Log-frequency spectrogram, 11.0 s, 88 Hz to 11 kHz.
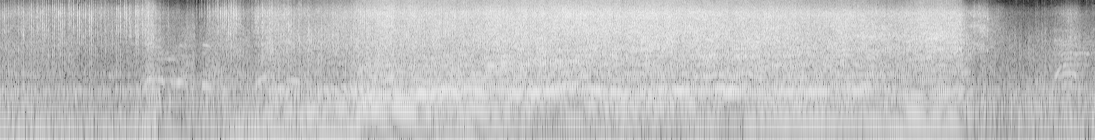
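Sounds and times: car engine revving high: 0:01.3 - 0:09.9.

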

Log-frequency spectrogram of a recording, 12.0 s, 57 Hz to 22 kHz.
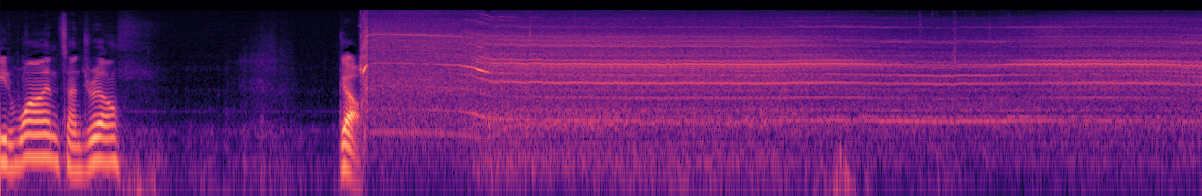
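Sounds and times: drill boring into wood: 0:03.6 - 0:12.0.

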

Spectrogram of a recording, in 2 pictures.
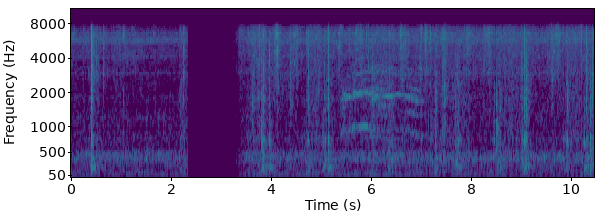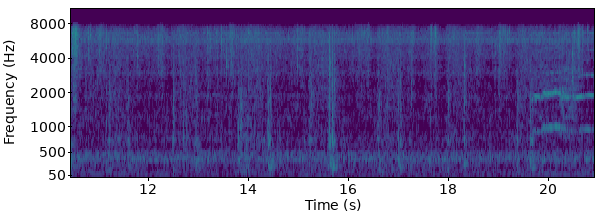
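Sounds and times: steady low hum: 0:06.0 - 0:19.8.

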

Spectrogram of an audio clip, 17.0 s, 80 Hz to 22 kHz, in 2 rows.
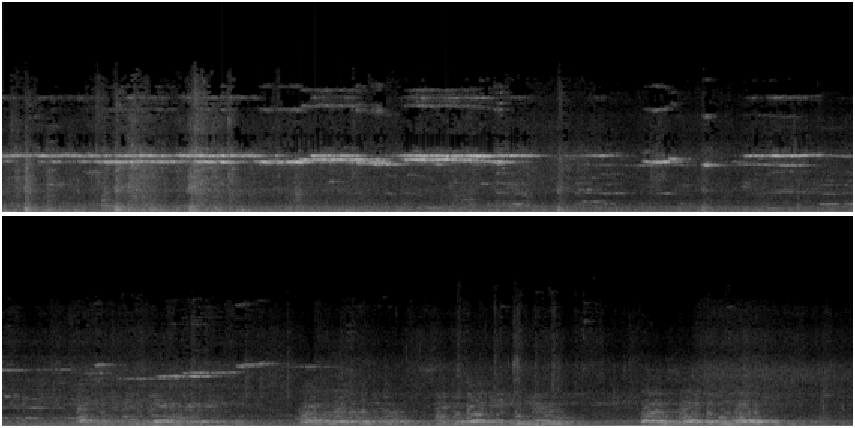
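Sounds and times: train coaches rumbling: 0:00.0 - 0:17.0
high metallic squeal: 0:00.4 - 0:11.2.

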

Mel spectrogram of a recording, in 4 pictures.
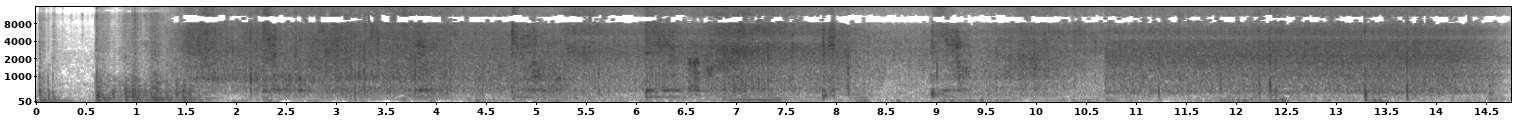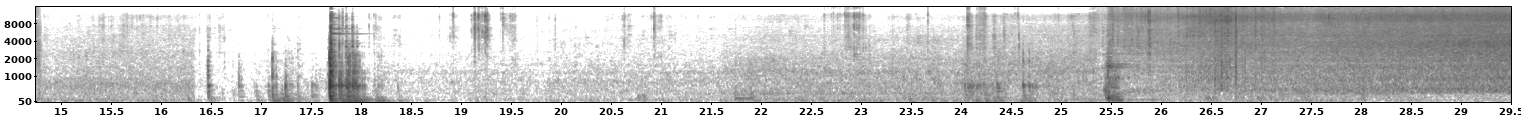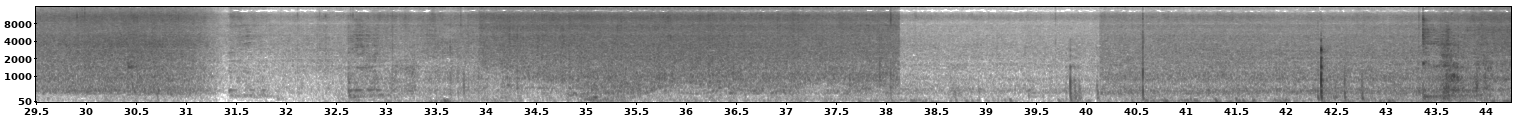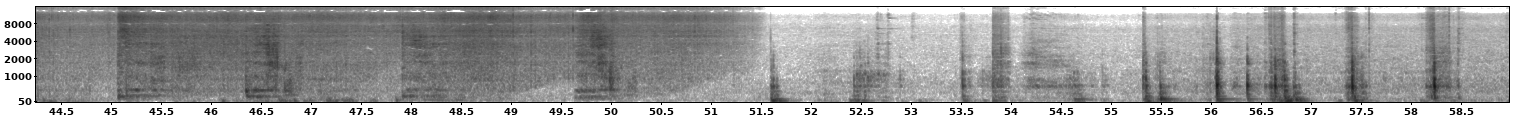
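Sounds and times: liver sizzling in a pot: 0:01.3 - 0:14.8, 0:25.4 - 0:51.5.

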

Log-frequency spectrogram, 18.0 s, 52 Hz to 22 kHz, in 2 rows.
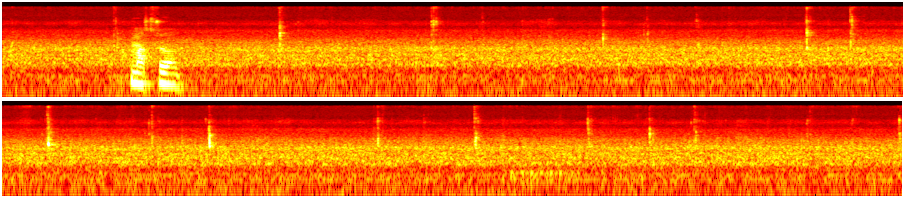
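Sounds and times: steady low hiss: 0:00.0 - 0:18.0
chewing clicks and smacks: 0:02.7 - 0:03.0, 0:04.2 - 0:04.9, 0:05.9 - 0:07.2, 0:07.9 - 0:09.7, 0:10.3 - 0:11.3, 0:12.6 - 0:14.2, 0:14.8 - 0:16.3, 0:16.9 - 0:18.0.

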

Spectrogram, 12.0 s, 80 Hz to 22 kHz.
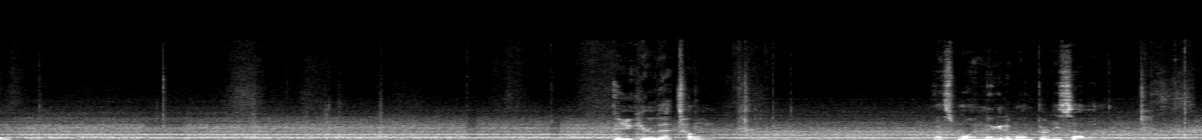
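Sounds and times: radio hiss: 0:02.0 - 0:07.7.

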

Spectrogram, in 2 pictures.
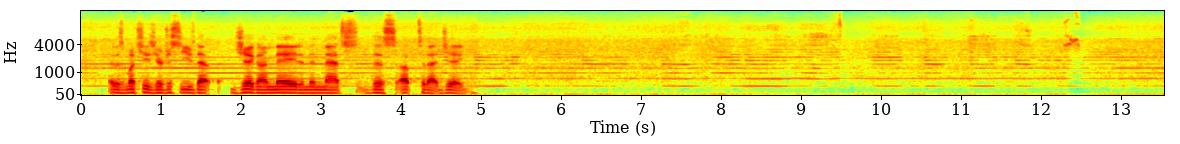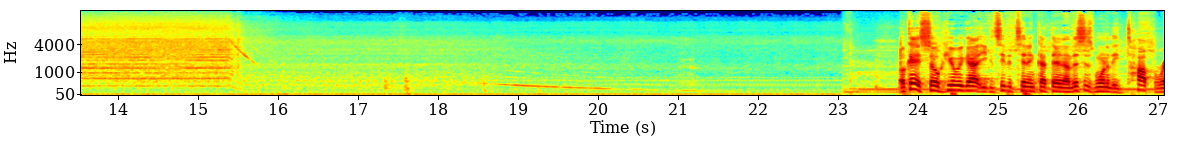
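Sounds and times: router whining while cutting wood: 0:00.0 - 0:15.9, 0:18.2 - 0:20.5, 0:23.1 - 0:27.0
quiet hum: 0:17.0 - 0:27.0.

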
